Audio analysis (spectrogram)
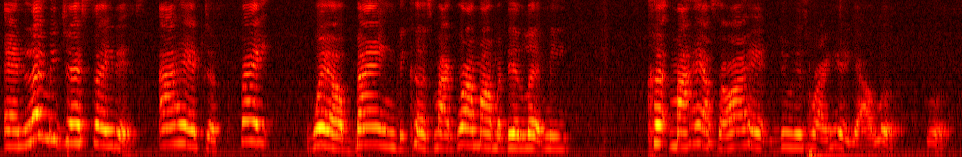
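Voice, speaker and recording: A woman with a Southern US accent telling comedic stories as a radio host, brash, animated and freely swearing. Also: high-pitched, normal speed. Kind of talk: comedic storytelling on a casual talk show.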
